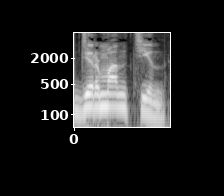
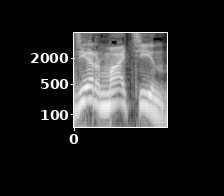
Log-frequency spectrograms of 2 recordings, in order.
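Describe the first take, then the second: First: An n sound comes before the t. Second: No n sound comes before the t. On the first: The speaker calls it wrong. "Нет никакого дермантина" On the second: The speaker calls it right. "он дерматин"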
